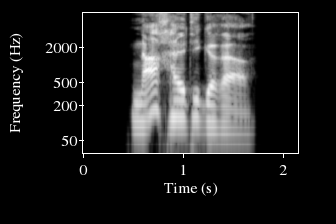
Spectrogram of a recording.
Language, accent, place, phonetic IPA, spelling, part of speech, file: German, Germany, Berlin, [ˈnaːxhaltɪɡəʁɐ], nachhaltigerer, adjective, De-nachhaltigerer.ogg
- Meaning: inflection of nachhaltig: 1. strong/mixed nominative masculine singular comparative degree 2. strong genitive/dative feminine singular comparative degree 3. strong genitive plural comparative degree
